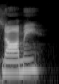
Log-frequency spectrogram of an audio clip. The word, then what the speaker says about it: Nami: Is that how you say her name? The navigator? – Yes. – The pirate thief, yes. Nami? Yeah.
